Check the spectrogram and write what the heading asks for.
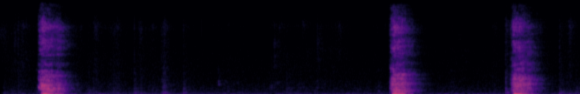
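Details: A dog gives three short, harsh coughs, one alone and then two close together, in a quiet room.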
